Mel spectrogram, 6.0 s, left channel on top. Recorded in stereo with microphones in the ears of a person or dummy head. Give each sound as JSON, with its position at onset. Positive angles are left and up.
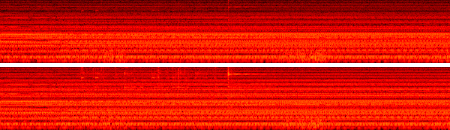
{"t": 0.0, "sound": "a drone", "side_deg": -20}
{"t": 1.1, "sound": "keys jangling", "side_deg": -70}
{"t": 3.0, "sound": "a bell", "side_deg": -75}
